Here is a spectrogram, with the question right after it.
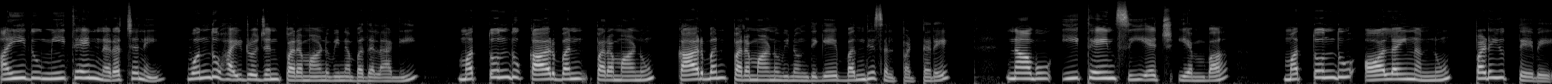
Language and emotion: Kannada, neutral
